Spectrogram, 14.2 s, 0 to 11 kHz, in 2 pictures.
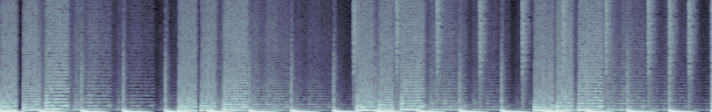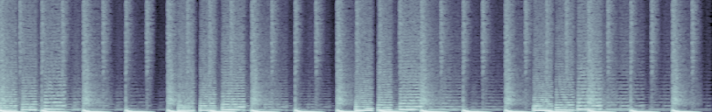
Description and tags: Trance-synth-loop-2
trance, synth, loop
